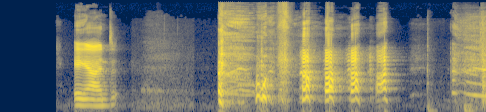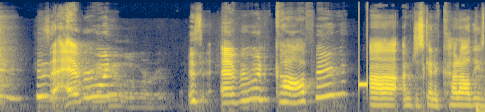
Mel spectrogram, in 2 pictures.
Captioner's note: cough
